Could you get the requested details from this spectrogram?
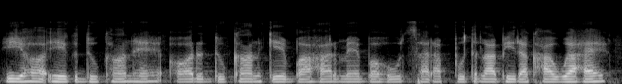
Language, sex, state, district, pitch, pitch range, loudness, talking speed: Hindi, male, Jharkhand, Deoghar, 125 Hz, 120-130 Hz, -19 LUFS, 155 wpm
